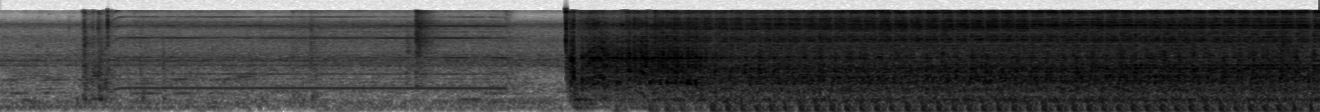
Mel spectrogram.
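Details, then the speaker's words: Honda Beat FI after repairing a rough electric starter gear and a slipping kick starter: one quick clean electric start settling straight into an even, steady idle, with no starter grinding. "Ini udah bagus kita coba starternya ya kita coba starternya nih kita starter ya Nah dan mesinnya halus ya starternya halus di sini ulang lagi"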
